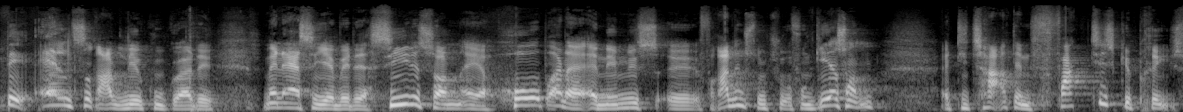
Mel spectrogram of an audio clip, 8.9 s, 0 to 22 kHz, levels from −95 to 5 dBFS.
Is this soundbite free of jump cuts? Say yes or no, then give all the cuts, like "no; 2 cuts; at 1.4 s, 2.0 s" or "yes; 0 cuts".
yes; 0 cuts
